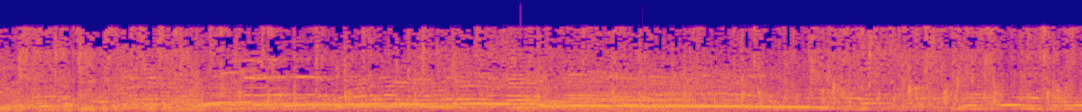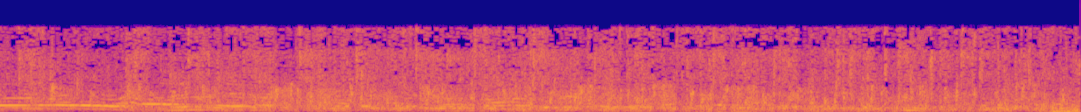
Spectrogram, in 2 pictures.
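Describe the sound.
Supporters applaud and chatter as a woman is released from a courtroom, a dense, steady wash of clapping mixed with many talking voices that stays loud throughout.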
